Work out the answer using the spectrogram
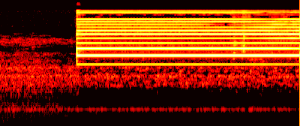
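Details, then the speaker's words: PC motherboard with two RAM modules installed, buzzer speaker fitted: one long, repeating piercing beep with no display, meaning the RAM is faulty or not detected by the board. "Sekarang, bunyinya panjang. Bunyi bip panjang yang berulang. Monitor tidak menampilkan apa pun. Maksudnya itu apa? Meskipun kedua modul RAM sudah terpasang, namun keduanya rusak atau tidak terdeteksi oleh motherboard."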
